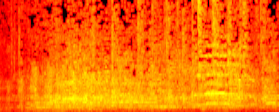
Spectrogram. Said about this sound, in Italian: Ma, ma, metti pure le risate finte.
